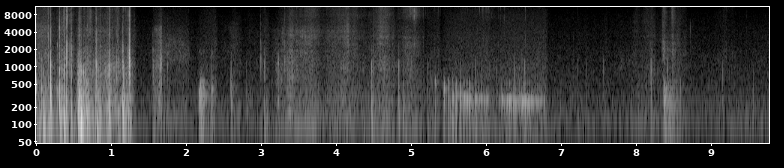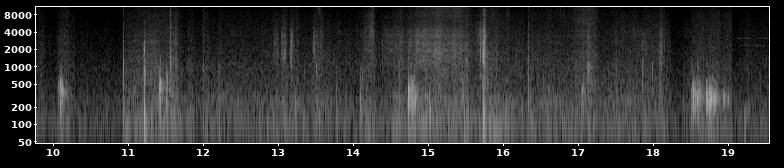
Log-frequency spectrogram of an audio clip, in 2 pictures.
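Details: Soft, irregular gurgles and low rumbles that come and go in step with breathing in and out: stomach rumbling (borborygmi).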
